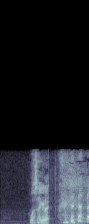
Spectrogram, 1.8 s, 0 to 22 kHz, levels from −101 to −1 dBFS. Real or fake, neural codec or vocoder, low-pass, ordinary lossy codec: real; none; 7.2 kHz; AAC, 32 kbps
